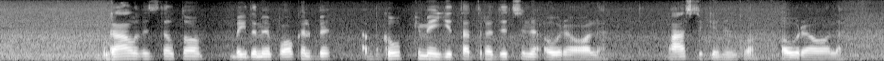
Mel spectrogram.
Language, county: Lithuanian, Vilnius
